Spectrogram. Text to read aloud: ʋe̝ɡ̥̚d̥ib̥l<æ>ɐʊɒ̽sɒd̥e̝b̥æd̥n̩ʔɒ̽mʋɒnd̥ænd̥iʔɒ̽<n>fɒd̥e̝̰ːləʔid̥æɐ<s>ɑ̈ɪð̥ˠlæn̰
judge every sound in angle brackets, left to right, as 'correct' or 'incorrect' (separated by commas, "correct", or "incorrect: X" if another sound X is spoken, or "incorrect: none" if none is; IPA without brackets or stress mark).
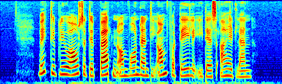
incorrect: i, incorrect: m, correct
